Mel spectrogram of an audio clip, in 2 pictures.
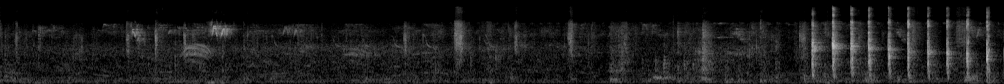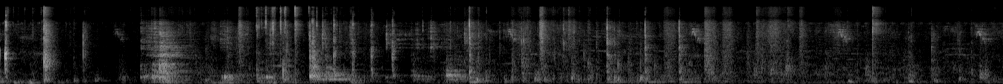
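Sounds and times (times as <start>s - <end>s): hooves tapping on concrete: 0.0s - 20.0s
scuffling and rustling: 14.4s - 20.0s.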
